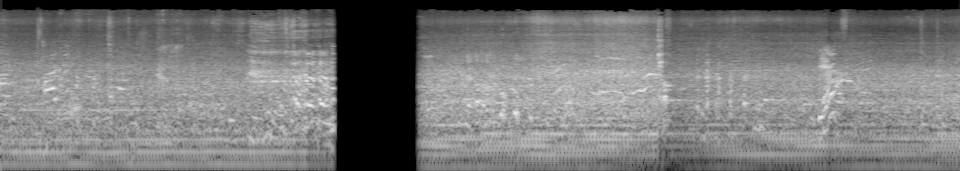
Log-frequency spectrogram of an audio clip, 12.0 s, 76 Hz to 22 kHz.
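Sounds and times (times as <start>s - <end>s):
people talking in background: 0.0s - 4.1s, 5.2s - 12.0s
low engine-like hum: 0.0s - 4.2s, 5.2s - 12.0s.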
